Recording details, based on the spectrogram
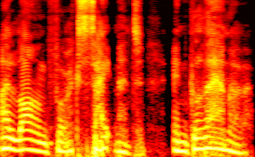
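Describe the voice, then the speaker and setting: A man's voice: medium pitch, normal speed, gravelly, darkish tone, slightly rough, no echo, clean studio sound. A man playing a vain, melodramatic retired stage actress mother with a British accent, in an amateur read-through of a comedy. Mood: rapturous. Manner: grandiose, melodramatic delivery.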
